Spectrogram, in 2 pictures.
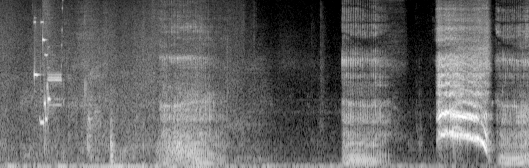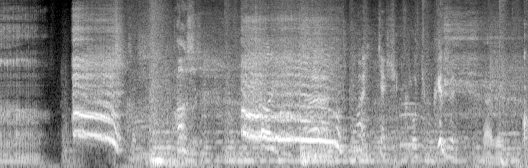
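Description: Loud nasal snoring from a man sleeping in military barracks, rough rattling breaths recurring in bursts with gaps between, close and dominant, with scattered voices and room noise around it.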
